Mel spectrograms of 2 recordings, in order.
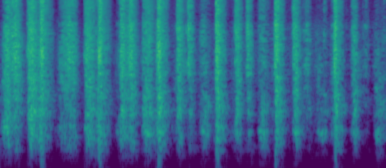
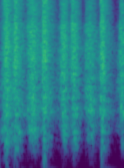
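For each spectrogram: First: carton shaker partly filled with rice. Second: carton shaker filled with more rice.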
